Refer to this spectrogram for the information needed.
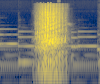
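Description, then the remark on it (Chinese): A blue horse whinnies once, a loud, rough neigh lasting about half a second, set against soft, steady background music that continues before and after it. “我看到一只蓝色的马在看我。”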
